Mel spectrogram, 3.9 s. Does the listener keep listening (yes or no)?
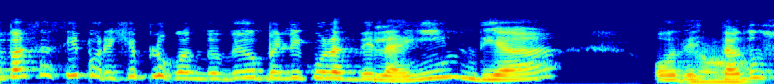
yes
